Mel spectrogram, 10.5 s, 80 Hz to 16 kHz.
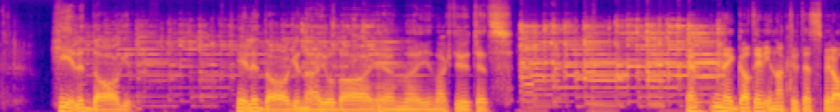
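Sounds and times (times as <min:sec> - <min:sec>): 
speech: 0:00.7 - 0:01.8, 0:03.0 - 0:06.5, 0:08.6 - 0:10.5
mobile phone ringtone playing melodic electronic tune: 0:00.9 - 0:05.3, 0:06.4 - 0:09.2.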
